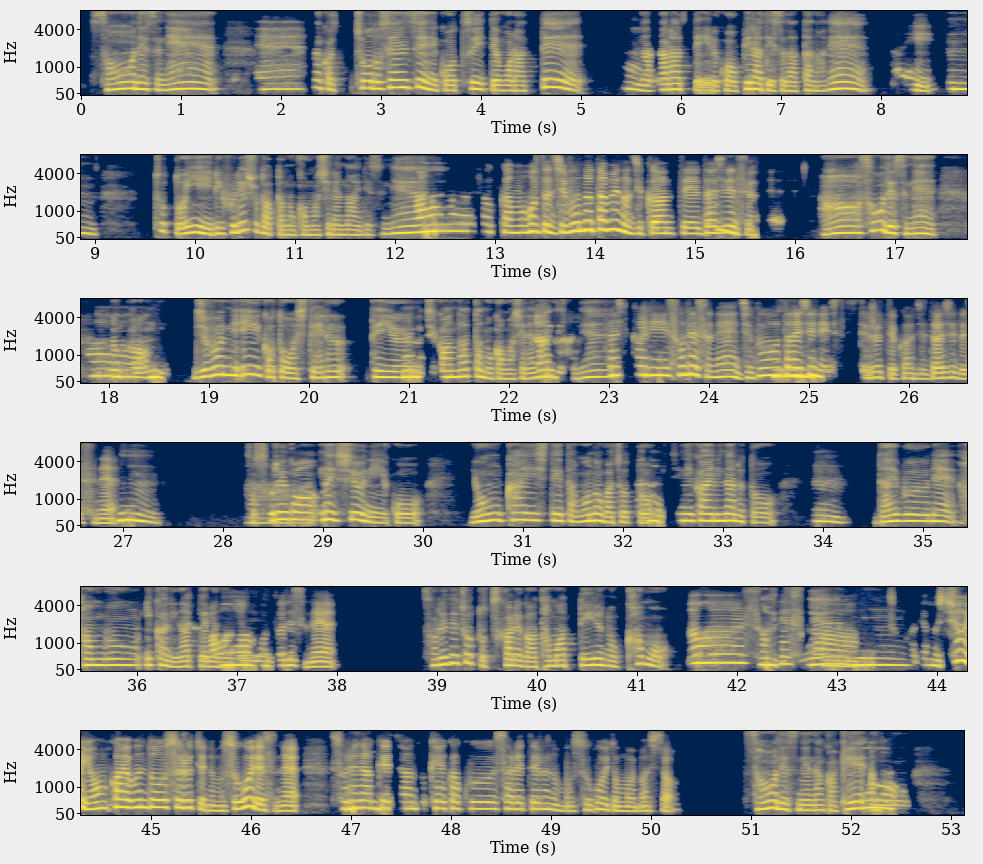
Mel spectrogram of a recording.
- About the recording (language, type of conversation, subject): Japanese, advice, どうすればエネルギーとやる気を取り戻せますか？
- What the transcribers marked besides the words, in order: other noise; tapping; other background noise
